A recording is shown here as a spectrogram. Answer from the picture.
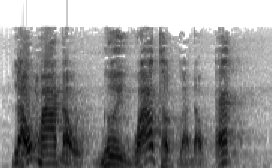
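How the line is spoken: Suppressed loud shout. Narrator (Vietnamese): Chí Tôn âm thầm hét lớn

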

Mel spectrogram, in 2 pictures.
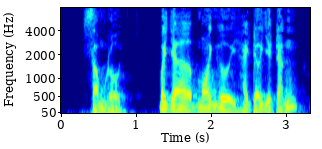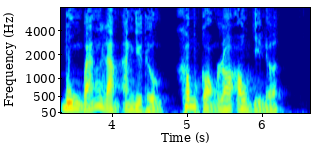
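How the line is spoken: Laughing loudly. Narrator (Vietnamese): Hoàng Dược Sư xoa tay cười lớn nói

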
